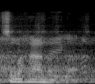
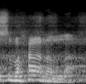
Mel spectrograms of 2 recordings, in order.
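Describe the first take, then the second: First: It is said at normal volume. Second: It is said more loudly.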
